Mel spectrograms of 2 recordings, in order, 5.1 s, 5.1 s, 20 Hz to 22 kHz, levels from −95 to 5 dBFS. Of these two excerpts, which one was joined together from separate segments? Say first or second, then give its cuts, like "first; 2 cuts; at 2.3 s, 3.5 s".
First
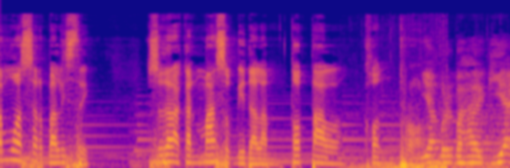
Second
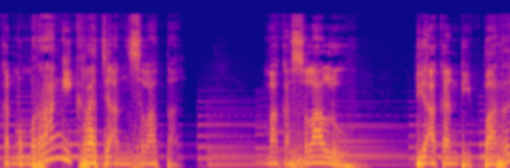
first; 1 cut; at 4.2 s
